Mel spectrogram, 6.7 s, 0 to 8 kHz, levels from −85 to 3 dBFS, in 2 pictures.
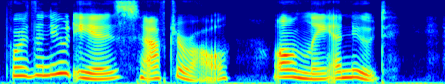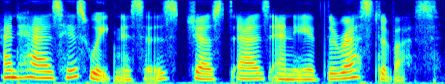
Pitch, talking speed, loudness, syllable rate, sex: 220 Hz, 190 wpm, -19 LUFS, 4.5 syllables/s, female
